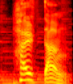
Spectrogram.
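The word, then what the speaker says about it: 할당: In this example, there's a lil at the bottom of the first syllable, hal, and it's followed by a base consonant, a digut, at the beginning of the syllable, tang. So the base consonant, digut, becomes a double consonant, and the word becomes pronounced as haltang.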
